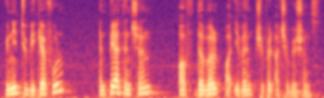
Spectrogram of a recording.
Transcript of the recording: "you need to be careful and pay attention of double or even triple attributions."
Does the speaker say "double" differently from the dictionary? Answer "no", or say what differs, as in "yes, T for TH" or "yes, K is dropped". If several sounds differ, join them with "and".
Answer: no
